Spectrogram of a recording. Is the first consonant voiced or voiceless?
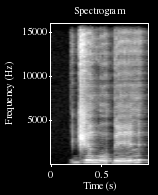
voiced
